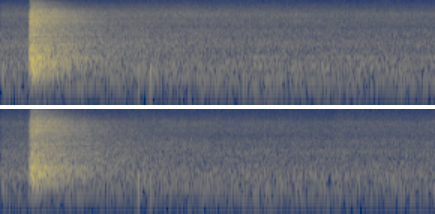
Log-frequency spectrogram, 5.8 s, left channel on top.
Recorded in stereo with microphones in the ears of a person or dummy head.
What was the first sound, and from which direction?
A pop, 45° left (ahead or behind).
